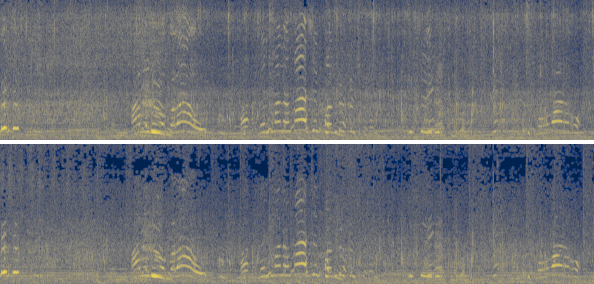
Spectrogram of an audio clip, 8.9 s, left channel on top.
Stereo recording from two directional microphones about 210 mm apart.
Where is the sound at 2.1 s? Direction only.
25° left (ahead or behind).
